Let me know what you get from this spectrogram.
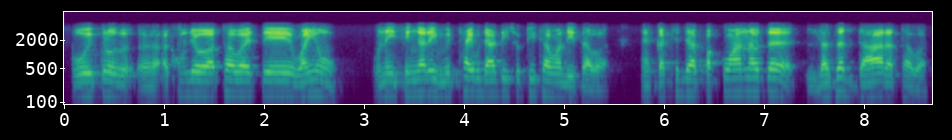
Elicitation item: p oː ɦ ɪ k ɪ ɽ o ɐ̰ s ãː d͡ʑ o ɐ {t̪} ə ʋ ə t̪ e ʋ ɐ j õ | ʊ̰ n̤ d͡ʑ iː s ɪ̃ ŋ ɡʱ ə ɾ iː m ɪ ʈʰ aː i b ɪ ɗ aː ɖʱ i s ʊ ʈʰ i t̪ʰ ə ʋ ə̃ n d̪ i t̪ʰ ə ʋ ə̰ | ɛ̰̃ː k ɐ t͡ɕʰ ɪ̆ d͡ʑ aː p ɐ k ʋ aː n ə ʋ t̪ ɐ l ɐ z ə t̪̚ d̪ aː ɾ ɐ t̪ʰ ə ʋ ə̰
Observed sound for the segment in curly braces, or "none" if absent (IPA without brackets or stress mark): t̪ʰ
